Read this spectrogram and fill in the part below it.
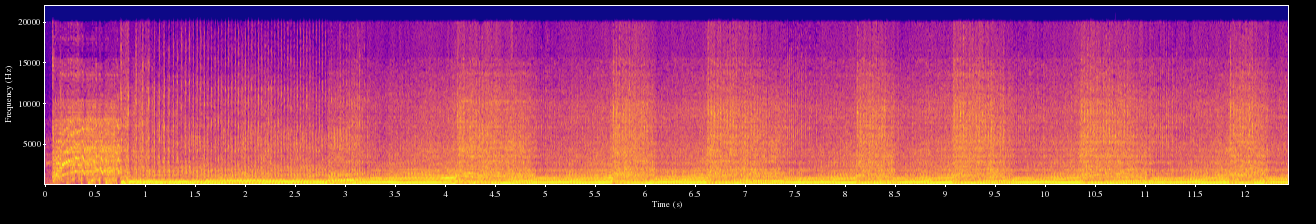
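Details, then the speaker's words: Turbocharged 150cc go-kart engine with a very small turbo and crude dump pipe, free revving: blips about every second and a half with fluttering chatter from the turbo as revs drop; normal turbo flutter. "All right, success. We have our turbo flutter."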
